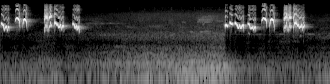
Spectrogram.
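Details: A captive orange-headed thrush (Geokichla citrina) sings a rough-voiced lure song: rich, varied whistled phrases in two bursts, warbling between high and mid pitch, separated by low background rumble.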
